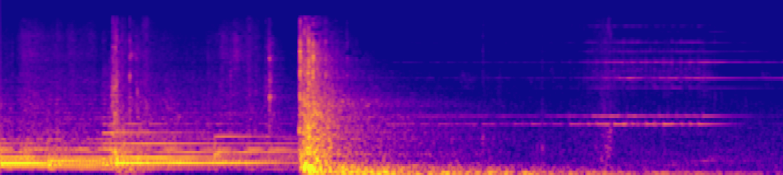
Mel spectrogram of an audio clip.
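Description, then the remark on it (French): A telephone bell rings steadily for about two seconds, then is cut off by a sharp thump, leaving faint fading tones over quiet background noise. No one speaks. “Allô J'étais avec qui au téléphone”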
